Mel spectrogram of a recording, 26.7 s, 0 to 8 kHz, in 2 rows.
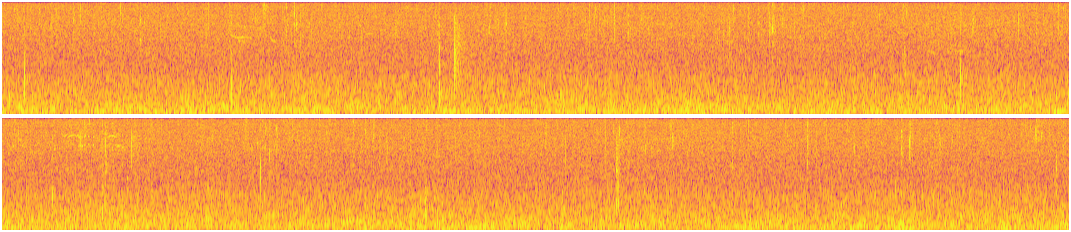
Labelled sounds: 2.9	3.1	Pacific white-sided dolphin, 2.9 to 3.2 kHz
14.1	14.4	Pacific white-sided dolphin, 4.6 to 5.1 kHz

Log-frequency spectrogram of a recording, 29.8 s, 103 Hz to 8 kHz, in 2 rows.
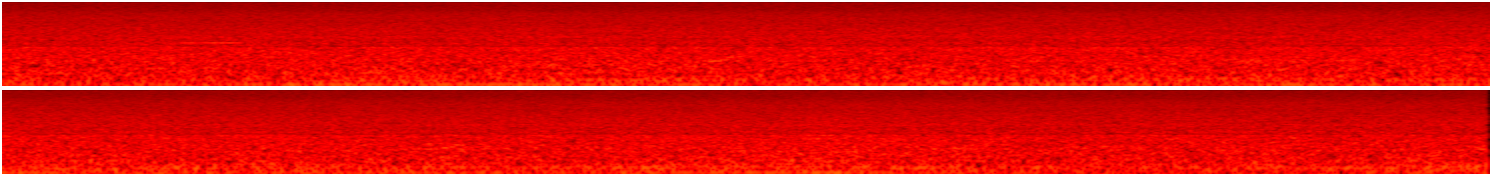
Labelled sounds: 2.0	2.4	humpback whale, 0.93 to 0.99 kHz

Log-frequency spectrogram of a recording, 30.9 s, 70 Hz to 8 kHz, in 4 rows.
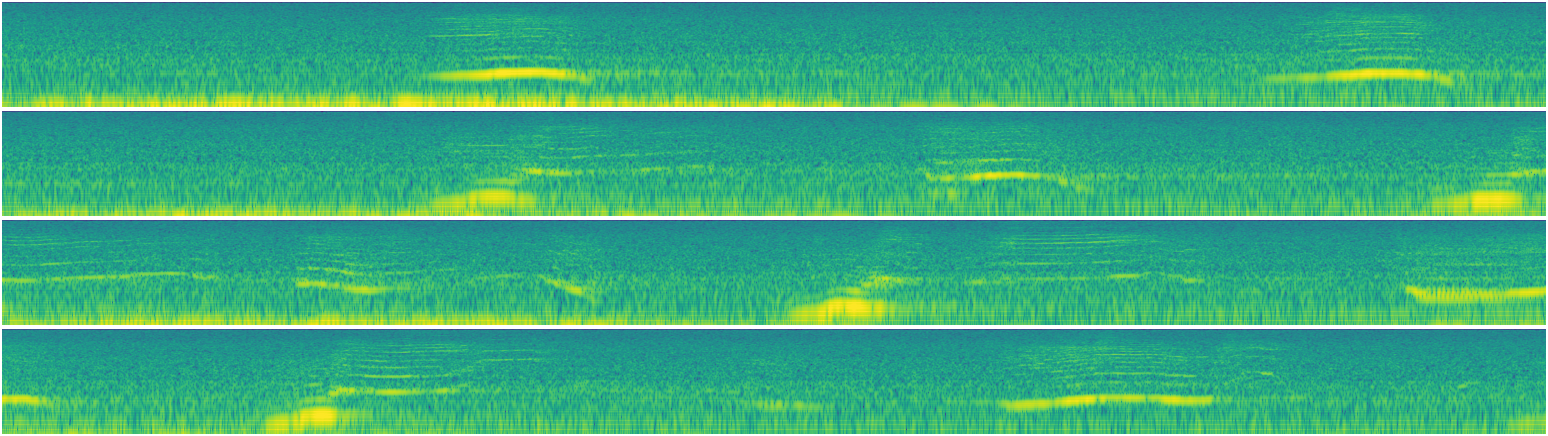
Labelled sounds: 2.1	2.7	humpback whale, 1.5 to 2.0 kHz
6.6	7.1	humpback whale, 0.80 to 3.9 kHz
10.0	11.2	humpback whale, 0.99 to 3.7 kHz
12.3	12.9	humpback whale, 0.80 to 0.96 kHz
15.3	16.1	humpback whale, 1.0 to 3.9 kHz
16.9	17.2	humpback whale, 0.80 to 0.96 kHz
20.4	21.2	humpback whale, 1.0 to 8.0 kHz
22.6	22.9	humpback whale, 1.0 to 1.2 kHz
24.8	25.9	humpback whale, 0.86 to 4.1 kHz
28.6	29.2	humpback whale, 1.0 to 3.3 kHz

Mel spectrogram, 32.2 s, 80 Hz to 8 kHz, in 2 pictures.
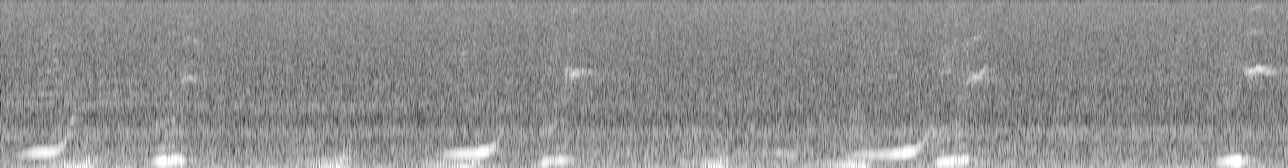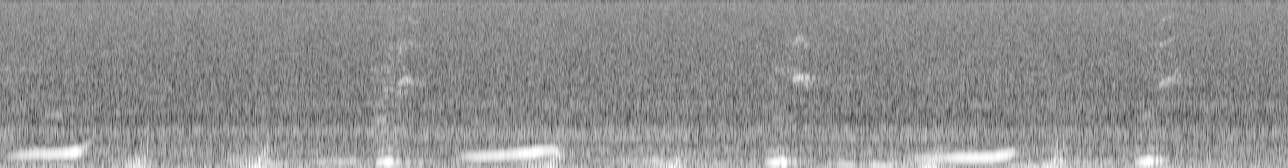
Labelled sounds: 7.0	7.4	humpback whale, 1.9 to 2.3 kHz
12.0	12.4	humpback whale, 1.7 to 2.4 kHz
15.5	16.0	humpback whale, 1.9 to 2.4 kHz
16.6	16.9	humpback whale, 0.96 to 1.1 kHz
21.1	21.4	humpback whale, 1.7 to 2.0 kHz
26.0	26.3	humpback whale, 1.6 to 2.2 kHz
30.6	30.9	humpback whale, 1.7 to 2.3 kHz

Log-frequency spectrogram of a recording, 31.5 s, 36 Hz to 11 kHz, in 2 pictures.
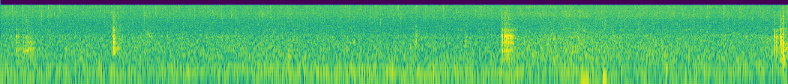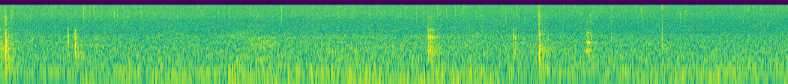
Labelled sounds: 10.0	10.3	croaking sound likely from a nearby submerged object, 0.81 to 1.0 kHz

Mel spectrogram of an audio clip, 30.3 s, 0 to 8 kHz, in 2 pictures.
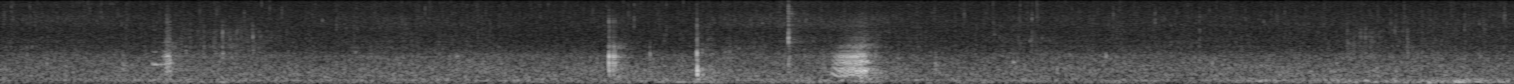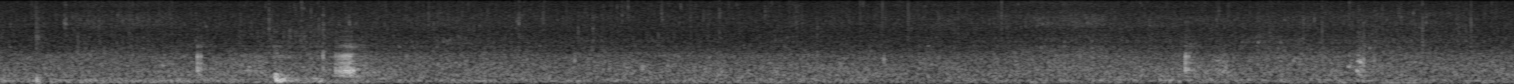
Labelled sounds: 6.1	6.3	croaking sound likely from a nearby submerged object, 1.2 to 1.6 kHz
8.3	8.6	croaking sound likely from a nearby submerged object, 0.81 to 0.97 kHz

